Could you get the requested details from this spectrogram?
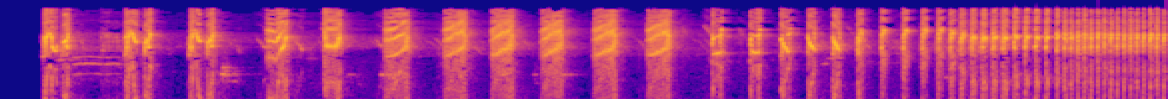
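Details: Long-tailed shrike (cendet) in vigorous gacor song, used as master audio for training songbirds: a series of loud, sharp, rising notes at about two per second, then a fast, even rattling trill toward the end.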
